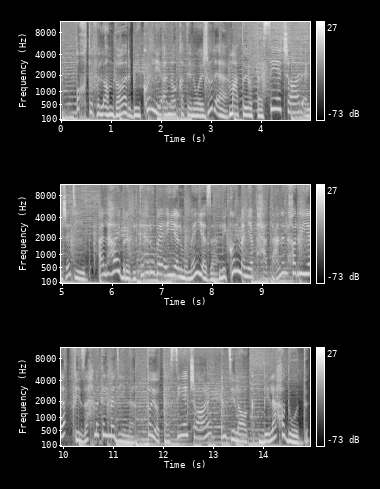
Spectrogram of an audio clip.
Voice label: Modern Standard Arabic In App Ad; Toyota CHR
